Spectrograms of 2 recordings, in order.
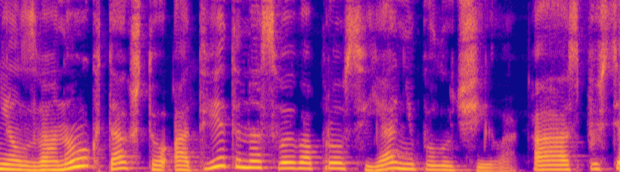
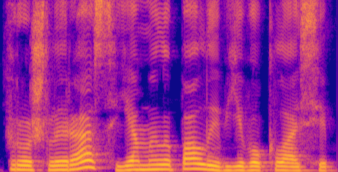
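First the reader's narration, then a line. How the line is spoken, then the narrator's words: Gloomy. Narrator (Russian): проговорила мрачно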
